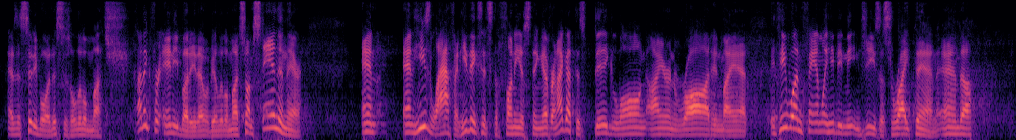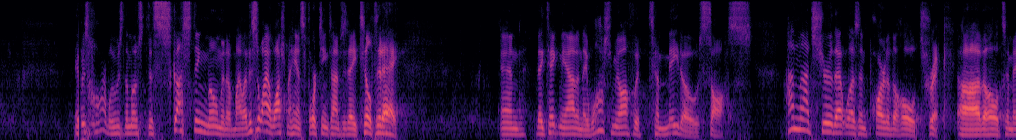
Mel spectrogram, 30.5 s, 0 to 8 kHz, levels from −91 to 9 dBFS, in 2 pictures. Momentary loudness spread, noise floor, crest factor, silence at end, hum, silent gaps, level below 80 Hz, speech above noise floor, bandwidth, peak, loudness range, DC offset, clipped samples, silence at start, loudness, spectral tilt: 12 LU; -70 dBFS; 24 dB; 0 s; none; none; -64 dBFS; 40 dB; 8 kHz; -8 dBFS; 9 LU; under 0.1%; under 0.1%; 0.1 s; -30 LUFS; -5.5 dB/octave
